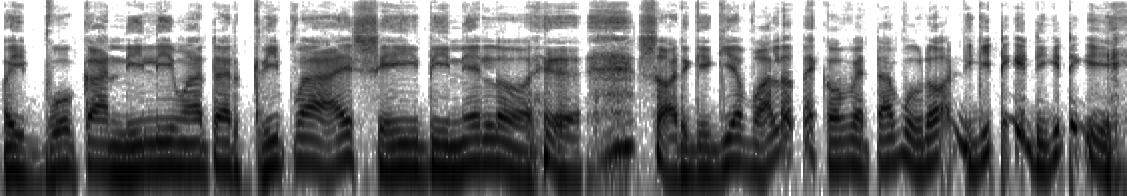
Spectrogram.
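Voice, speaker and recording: A man's voice: medium pitch, fairly even intonation, slow, no room sound, close to an everyday voice. Man playing a mocking, scheming cartoon village villain. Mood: gloating, mocking. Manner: mocking, taunting. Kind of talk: cartoon voice acting.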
